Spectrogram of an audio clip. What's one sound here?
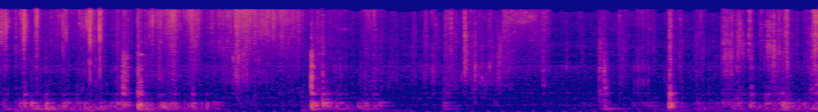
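A cardboard box rustles as hands open it.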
